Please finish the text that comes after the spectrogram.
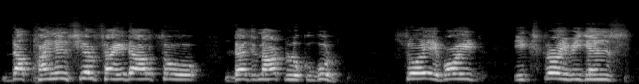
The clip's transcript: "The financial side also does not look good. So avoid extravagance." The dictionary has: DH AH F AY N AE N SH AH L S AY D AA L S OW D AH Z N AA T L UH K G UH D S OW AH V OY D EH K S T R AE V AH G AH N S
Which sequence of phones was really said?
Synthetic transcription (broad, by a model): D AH P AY N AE N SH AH L S AY D AA L S OW D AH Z N AA T L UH K G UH D S OW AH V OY D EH K S T R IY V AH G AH N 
